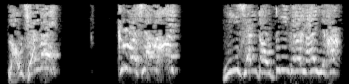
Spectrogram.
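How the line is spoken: Shouting out. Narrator (Chinese): 蒋平就喊开了

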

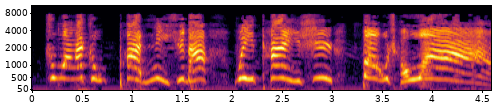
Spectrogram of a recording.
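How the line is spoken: Shout. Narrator (Chinese): 不知有谁喊了一声

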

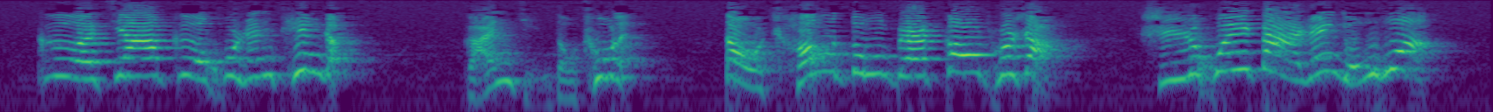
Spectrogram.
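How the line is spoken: Soldier shouting loudly. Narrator (Chinese): 努尔哈赤的军卒高喊

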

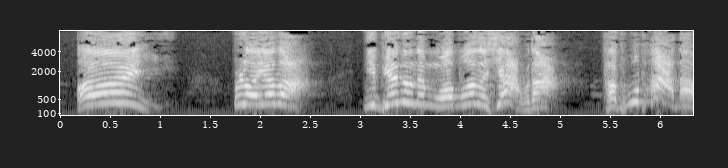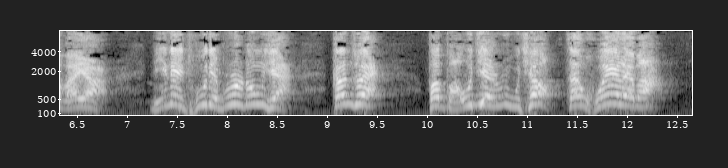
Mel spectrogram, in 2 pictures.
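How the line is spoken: Shouting. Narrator (Chinese): 身后边程咬金跟着喊上了

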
